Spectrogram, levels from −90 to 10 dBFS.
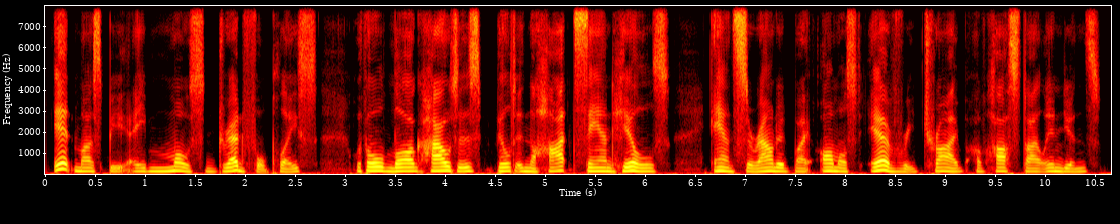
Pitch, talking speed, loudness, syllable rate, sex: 160 Hz, 140 wpm, -18 LUFS, 4.1 syllables/s, female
